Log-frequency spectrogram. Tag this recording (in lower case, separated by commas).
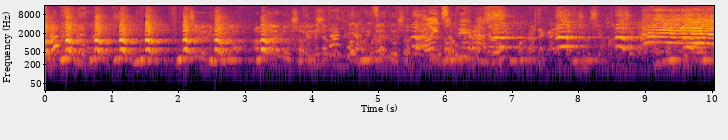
gibbon howling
